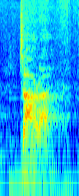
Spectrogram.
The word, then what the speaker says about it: Darla: it too me too Darla rhymes with Tara very pretty name beautiful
